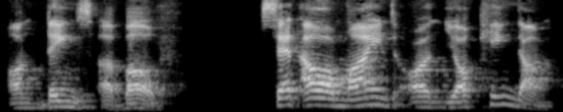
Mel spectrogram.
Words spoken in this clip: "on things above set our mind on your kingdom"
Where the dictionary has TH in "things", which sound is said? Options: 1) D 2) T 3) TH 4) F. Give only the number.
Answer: 2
